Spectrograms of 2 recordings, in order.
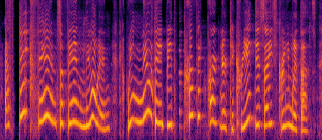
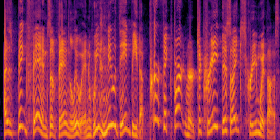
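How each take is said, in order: First: It is read in a put-on woman's voice. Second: It is read in a put-on man's voice.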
